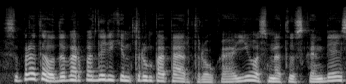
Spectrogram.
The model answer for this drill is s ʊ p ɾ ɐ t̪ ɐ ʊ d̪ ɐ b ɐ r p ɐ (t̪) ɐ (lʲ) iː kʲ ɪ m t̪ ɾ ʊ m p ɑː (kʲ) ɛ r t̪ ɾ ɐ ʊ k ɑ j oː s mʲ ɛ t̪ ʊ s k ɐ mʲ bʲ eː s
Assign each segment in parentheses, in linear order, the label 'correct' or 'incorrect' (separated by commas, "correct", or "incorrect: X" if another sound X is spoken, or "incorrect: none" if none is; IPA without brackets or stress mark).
incorrect: d̪, incorrect: ɾʲ, incorrect: pʲ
